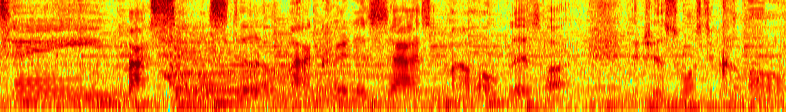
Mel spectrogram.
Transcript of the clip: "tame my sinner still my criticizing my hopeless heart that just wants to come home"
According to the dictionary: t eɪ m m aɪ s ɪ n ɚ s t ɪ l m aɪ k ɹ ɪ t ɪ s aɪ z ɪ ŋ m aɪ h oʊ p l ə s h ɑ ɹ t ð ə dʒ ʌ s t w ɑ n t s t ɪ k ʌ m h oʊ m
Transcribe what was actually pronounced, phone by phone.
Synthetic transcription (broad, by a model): t eɪ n m aɪ s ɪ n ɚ s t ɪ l m aɪ k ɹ ɪ t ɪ s aɪ z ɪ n m aɪ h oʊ b l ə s h ɑ ɹ t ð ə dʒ ʌ s t w ɑ n t s t ɪ k ʌ m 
